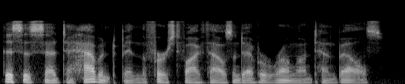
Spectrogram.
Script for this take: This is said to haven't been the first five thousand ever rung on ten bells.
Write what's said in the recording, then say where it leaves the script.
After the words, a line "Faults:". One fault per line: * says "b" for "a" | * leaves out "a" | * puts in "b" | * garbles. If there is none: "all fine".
This is said to haven't been the first five thousand ever rung on ten bells.
Faults:
all fine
